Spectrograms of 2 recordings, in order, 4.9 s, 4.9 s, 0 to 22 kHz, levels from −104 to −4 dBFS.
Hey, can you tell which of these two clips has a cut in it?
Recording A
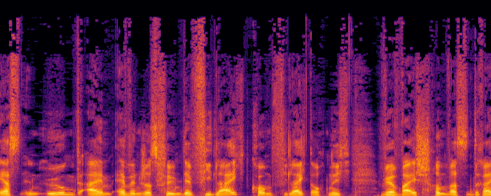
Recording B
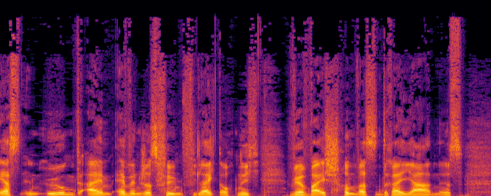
B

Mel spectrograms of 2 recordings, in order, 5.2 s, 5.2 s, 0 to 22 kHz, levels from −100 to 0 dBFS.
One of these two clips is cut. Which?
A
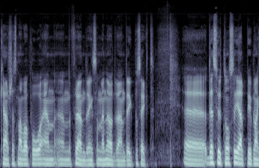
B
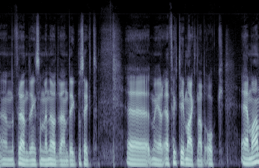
B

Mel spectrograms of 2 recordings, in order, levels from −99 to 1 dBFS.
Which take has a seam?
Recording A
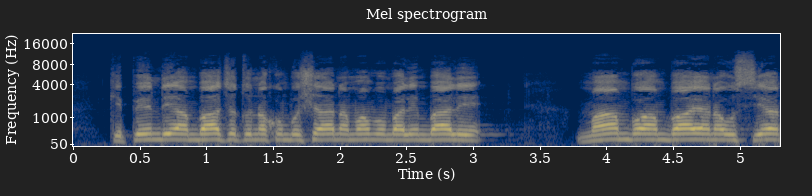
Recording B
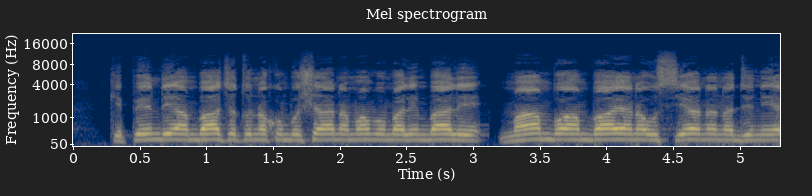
B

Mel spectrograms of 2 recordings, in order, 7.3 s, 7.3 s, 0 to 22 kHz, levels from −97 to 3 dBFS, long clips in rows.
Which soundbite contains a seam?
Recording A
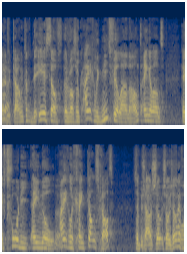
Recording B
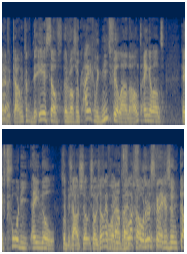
B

